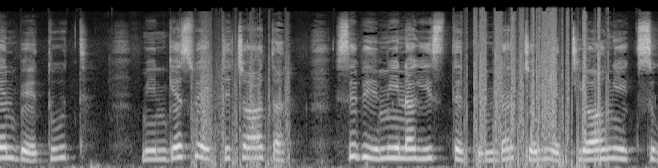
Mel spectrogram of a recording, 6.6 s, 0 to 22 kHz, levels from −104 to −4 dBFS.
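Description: A speech clip broken twice by irregular bursts of scratchy crackle, first from 1.92 to 2.90 s, ending just before "sib imin ak iste", then again from 4.62 to 6.09 s, right after those same words. This is loose connector crackle: a worn or dirty contact in the cable or jack keeps making and losing connection as it shifts, chopping the signal erratically and popping wherever DC sits on the line.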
